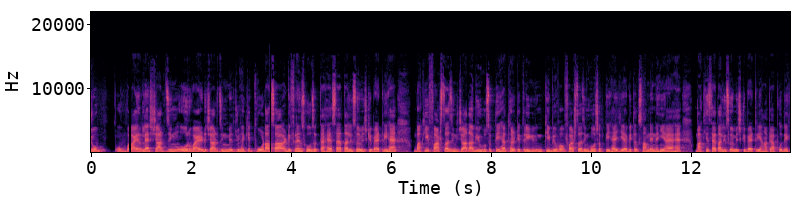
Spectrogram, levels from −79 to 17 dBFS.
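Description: A gap at a join of encoded pieces opens at 0.75 s, a silence of about 49 ms, and again at 3.57 s, lasting about 28 ms. Both times the continuous sound drops out and then resumes exactly where it left off. The pieces were encoded separately and butted together, so each one's leading encoder delay and padded final frame stayed in. The codec softens the hard edges of each dropout.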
